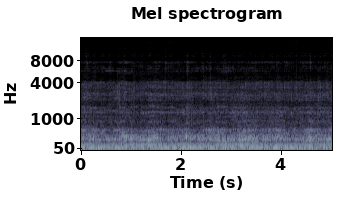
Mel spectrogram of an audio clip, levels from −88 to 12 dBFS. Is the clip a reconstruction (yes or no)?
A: yes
